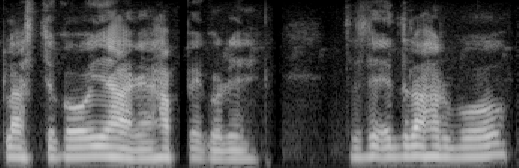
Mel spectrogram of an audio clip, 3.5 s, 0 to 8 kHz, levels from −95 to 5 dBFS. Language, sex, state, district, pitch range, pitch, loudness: Chakma, male, Tripura, Dhalai, 120-135 Hz, 130 Hz, -21 LUFS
